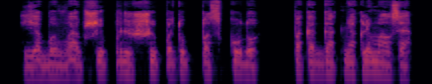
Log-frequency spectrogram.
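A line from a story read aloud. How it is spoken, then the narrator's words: Gritted teeth. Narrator (Russian): процедил сквозь зубы дежуреньи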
